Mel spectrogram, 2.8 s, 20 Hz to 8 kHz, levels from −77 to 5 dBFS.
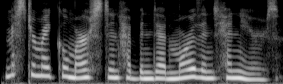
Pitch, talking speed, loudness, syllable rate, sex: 250 Hz, 210 wpm, -14 LUFS, 4.3 syllables/s, female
